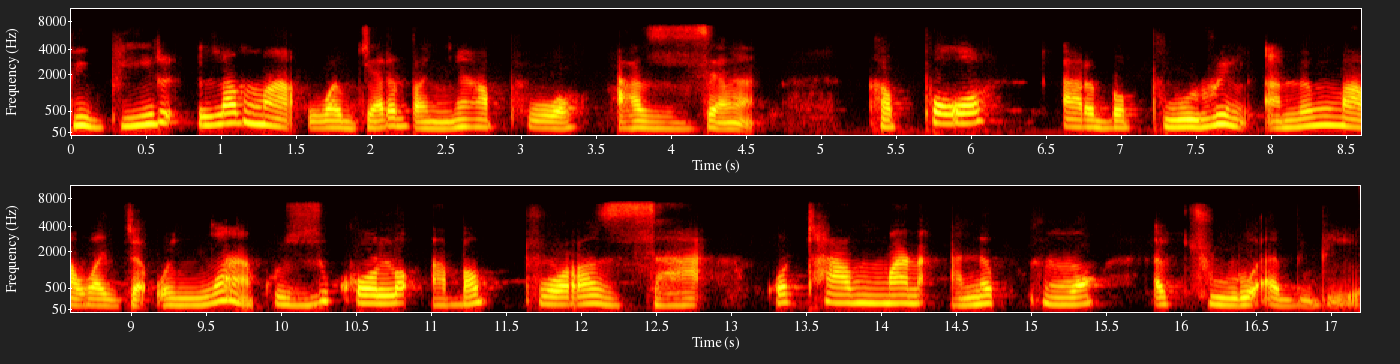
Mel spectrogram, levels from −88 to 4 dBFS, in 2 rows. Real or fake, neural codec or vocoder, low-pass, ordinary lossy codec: fake; codec, 16 kHz, 2 kbps, X-Codec, HuBERT features, trained on general audio; 7.2 kHz; AAC, 48 kbps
